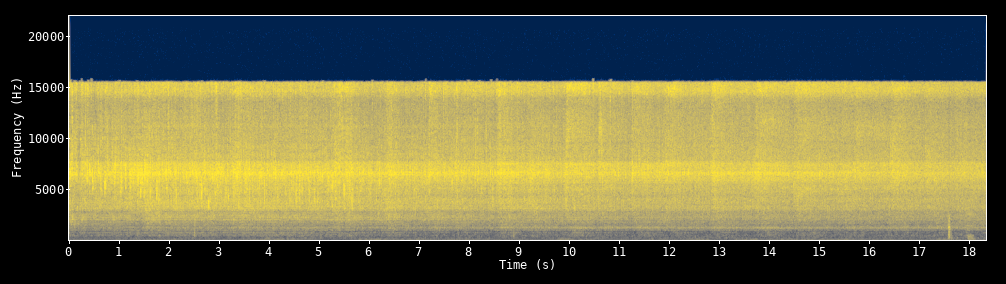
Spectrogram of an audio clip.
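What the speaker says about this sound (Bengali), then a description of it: "ঘি গরম হয়ে গেছে, এখন এই দেখুন মেখে রাখা মাংসগুলো ভেজে নেব।" Marinated chicken fries in hot ghee with a loud, steady hissing sizzle that carries on without a break, close by and with no voices.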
